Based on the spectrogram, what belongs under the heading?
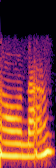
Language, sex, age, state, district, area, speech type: Kannada, female, 18-30, Karnataka, Chikkaballapur, rural, conversation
